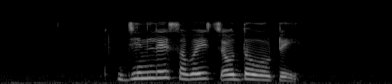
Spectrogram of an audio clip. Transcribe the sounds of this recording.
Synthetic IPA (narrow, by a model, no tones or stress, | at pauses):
d͡zinlesʌβʌjt͡sʌwd̪ːʌowʈe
